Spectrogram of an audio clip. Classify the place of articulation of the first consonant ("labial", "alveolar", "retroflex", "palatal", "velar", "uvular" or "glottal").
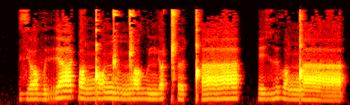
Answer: alveolar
